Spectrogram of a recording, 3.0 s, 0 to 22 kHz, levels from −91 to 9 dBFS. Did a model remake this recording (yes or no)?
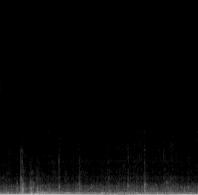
yes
